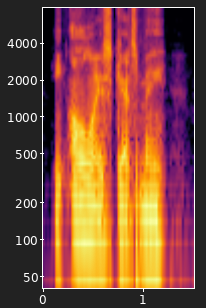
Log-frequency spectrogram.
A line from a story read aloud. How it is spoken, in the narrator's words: muttered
